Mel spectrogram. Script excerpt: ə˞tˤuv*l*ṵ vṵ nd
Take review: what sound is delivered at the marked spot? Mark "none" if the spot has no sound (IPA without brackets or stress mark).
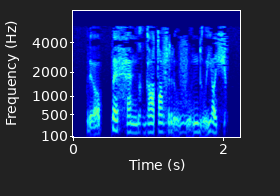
r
